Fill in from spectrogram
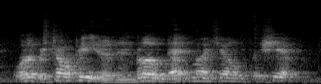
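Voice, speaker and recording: A man talks with a fairly high pitch. Noticeable background noise and audible room echo are present. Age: 90s. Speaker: WWII Navy veteran. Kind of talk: talk to schoolchildren. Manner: halting.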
